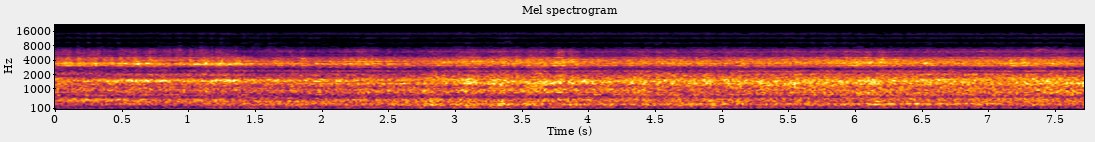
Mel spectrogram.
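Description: Freight train's covered hopper cars rolling past: a steady rumble and hiss of steel wheels on the rails.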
